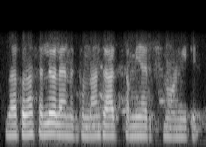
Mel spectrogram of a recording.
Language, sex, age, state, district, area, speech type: Tamil, female, 30-45, Tamil Nadu, Pudukkottai, urban, conversation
